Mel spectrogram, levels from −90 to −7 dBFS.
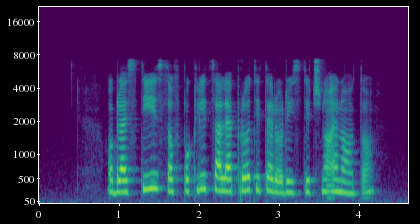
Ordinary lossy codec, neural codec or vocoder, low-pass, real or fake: none; none; 7.2 kHz; real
